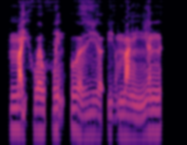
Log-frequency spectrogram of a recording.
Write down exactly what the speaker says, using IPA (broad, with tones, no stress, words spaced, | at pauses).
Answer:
ma̰˧˨jhwə˨˩whwḭ˧˨nʔu˧˩ə̯ ɣi˧˩ə̯ʔḭ˧˨ə̯ma˨˩ŋ ɲə˧n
